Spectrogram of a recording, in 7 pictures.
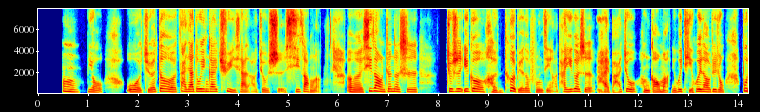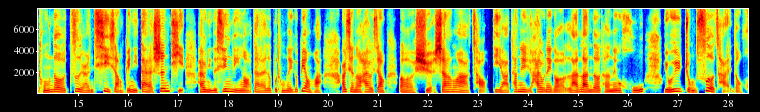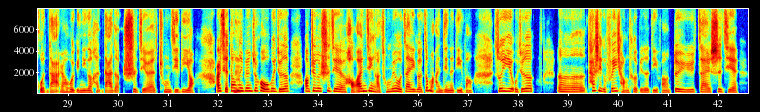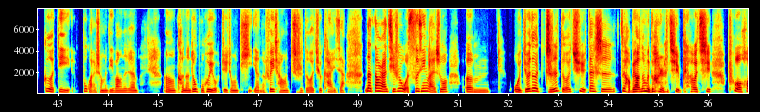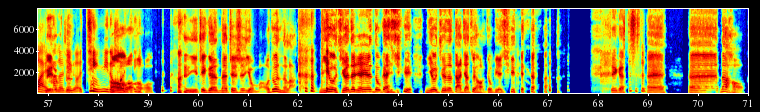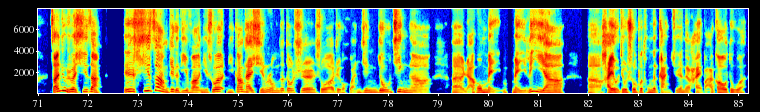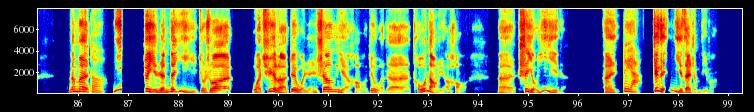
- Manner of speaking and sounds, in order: laughing while speaking: "那么多人去，不要去破坏它的这个静谧的环境"; laugh; laugh; laughing while speaking: "该去"; laugh; laughing while speaking: "就是"; laughing while speaking: "去"; laugh
- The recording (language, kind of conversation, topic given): Chinese, podcast, 你觉得有哪些很有意义的地方是每个人都应该去一次的？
